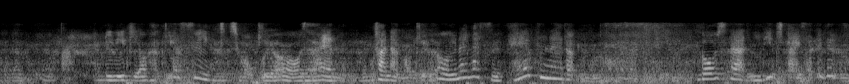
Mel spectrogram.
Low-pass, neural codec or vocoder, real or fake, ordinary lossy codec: 7.2 kHz; codec, 24 kHz, 0.9 kbps, WavTokenizer, small release; fake; none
